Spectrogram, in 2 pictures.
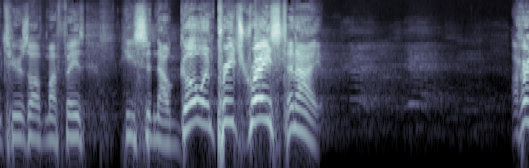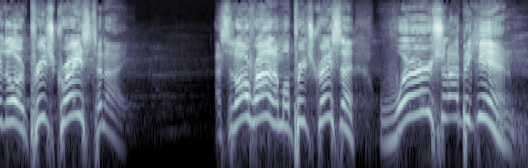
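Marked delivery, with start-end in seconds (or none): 1.6-10.5 rising preaching. Acted. Preaching builds again.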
